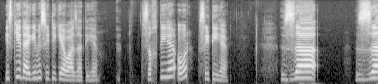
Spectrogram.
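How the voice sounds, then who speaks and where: Bright, crisp woman teaching letter sounds. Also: fairly high pitch, no room sound, clean studio sound. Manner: explains, then pronounces each letter slowly and drawn out. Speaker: Quran recitation teacher. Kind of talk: pronunciation lesson.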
